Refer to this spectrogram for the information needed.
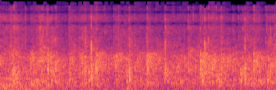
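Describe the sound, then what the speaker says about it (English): Warm audience applause at a community mural unveiling, a full, even patter of many hands close by, holding steady for a couple of seconds. "Round of applause, everyone."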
